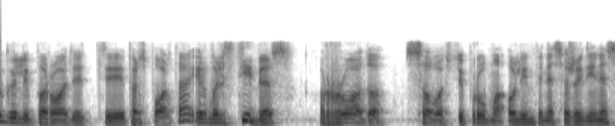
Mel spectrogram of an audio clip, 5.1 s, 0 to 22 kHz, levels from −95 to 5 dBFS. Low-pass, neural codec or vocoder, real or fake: 5.4 kHz; none; real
